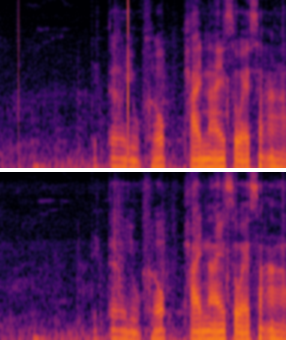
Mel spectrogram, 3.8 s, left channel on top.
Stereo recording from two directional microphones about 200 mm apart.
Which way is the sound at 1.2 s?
15° left (ahead or behind).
